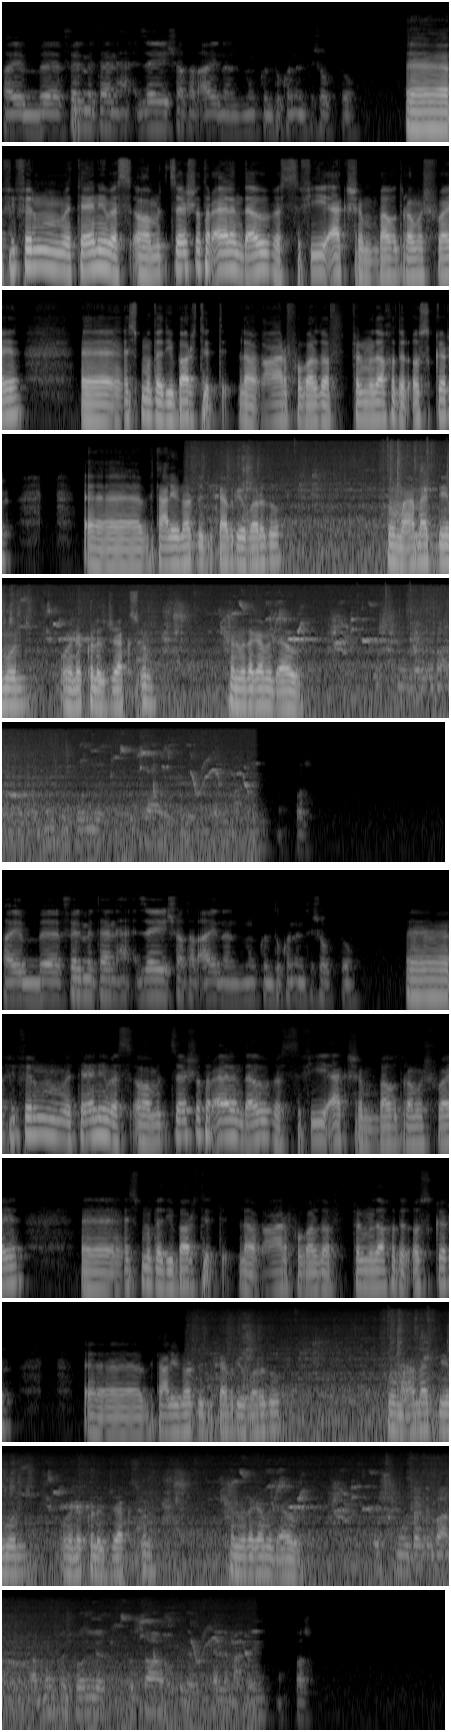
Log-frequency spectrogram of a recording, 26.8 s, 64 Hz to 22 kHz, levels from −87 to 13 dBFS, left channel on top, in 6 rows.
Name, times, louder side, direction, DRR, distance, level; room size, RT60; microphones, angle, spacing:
voice 1, 0.0-3.5 17.3-17.5 21.6-25.0 25.3-25.5, right 4 dB, 45° right, 0.5 m, -46 dB
voice 2, 4.0-13.5 14.2-16.2 17.3-18.2 18.5-19.4 20.1-20.9, left 7 dB, 75° left, 0.3 m, -32 dB
sound 1, 15.2-24.9, left 4 dB, 40° left, 0.7 m, -44 dB
4.5 x 2.7 x 2.4 m
head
